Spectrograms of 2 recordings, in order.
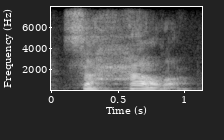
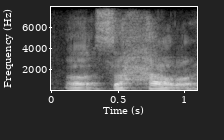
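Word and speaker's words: صحابة: see the two H's those two H's would be indicative of a of a shed death which is a double doubling the consonant so Sahaba would be that pronunciation Sahaba and then we have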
